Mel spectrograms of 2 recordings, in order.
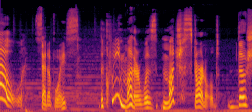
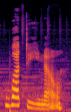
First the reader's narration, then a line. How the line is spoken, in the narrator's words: asked the queen mother gently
